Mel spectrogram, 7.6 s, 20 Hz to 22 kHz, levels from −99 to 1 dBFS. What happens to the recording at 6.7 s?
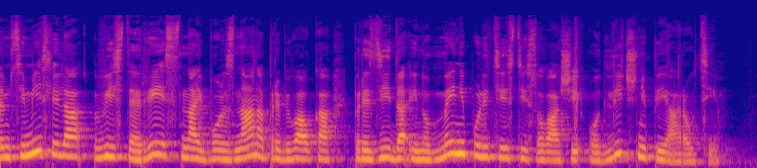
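Nothing goes wrong at 6.7 s: the speech carries on through that moment with no audible fault.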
